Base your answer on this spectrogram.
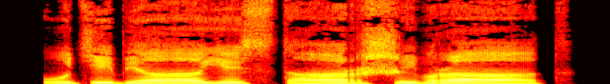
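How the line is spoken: Trance-like voice. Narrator (Russian): проговорил Глеб трансовым голосом

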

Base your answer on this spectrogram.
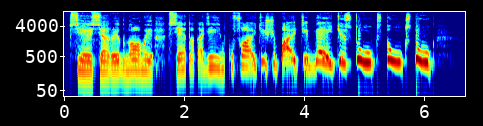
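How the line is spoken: Terrified, louder scream. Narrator (Russian): Рони в ужасе закричала еще громче

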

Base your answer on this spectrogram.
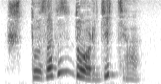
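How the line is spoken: Slightly sharp interruption. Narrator (Russian): Прервала ее миссис Керрю немножко резко

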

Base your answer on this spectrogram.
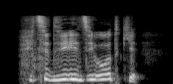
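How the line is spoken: Laughing loudly. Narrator (Russian): я захохотала

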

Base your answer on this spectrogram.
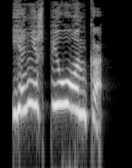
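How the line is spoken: Shouting. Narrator (Russian): выкрикнула Василиса из-за плеча Ника

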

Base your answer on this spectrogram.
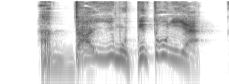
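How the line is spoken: Shout. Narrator (Russian): крикнул дядя Вернон

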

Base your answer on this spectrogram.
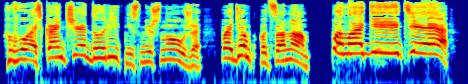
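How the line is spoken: Loud wail. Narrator (Russian): На весь салон завопил Матвей

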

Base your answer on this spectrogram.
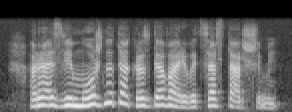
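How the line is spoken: Laughing. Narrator (Russian): Полосков засмеялся

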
